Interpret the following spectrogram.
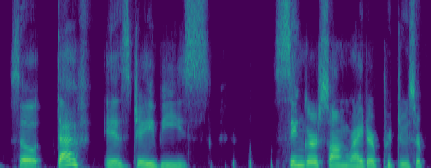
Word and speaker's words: DEF.: It's DEF in case thank you. sounds like sounding death. like death. Yeah. Right. That's my bad. Def. So Def is JB's singer, songwriter, producer persona.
